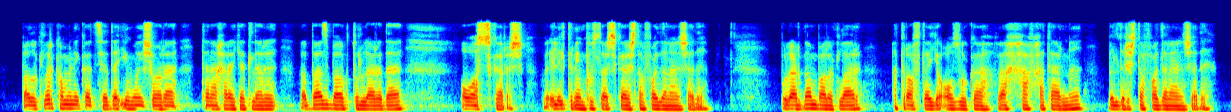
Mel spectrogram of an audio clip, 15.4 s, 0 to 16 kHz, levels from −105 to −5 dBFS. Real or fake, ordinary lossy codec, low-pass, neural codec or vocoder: real; Opus, 64 kbps; 7.2 kHz; none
